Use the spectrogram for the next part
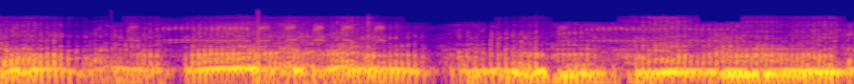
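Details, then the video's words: Male lions fighting for a lioness: low, throaty roaring growls in several heavy bursts, deep rumbling tones with short pauses between outbursts. "male lions fighting for lioness"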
